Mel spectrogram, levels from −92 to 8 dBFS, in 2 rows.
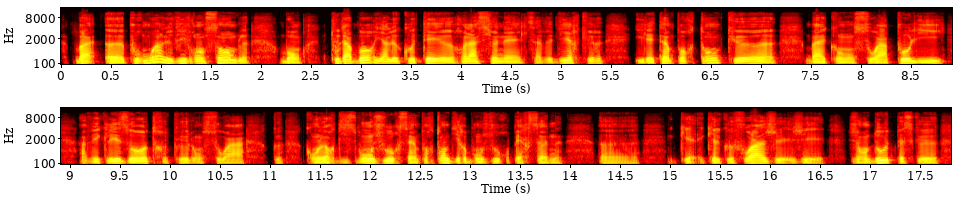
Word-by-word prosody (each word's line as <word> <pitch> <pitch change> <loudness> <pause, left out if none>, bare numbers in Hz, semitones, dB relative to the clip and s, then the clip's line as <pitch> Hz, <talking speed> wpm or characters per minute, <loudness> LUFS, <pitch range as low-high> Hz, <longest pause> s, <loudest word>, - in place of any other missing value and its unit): Ben, - - +4
heu, 95 -3 +4
pour 125 -1 -2
moi, 170 +7 +4
le 115 - +4
vivre 120 0 0
ensemble, 120 - +2 0.3
bon, - - +1 0.3
tout 130 - 0
d'abord, 140 +6 +4
il - - 0
y 105 - +2
le 105 - +3
côté, 120 +3 +4
heu, 95 -3 +3
relationnel. 100 -1 +1
Ça 80 - -7
veut 85 +2 -4
dire 145 +9 +1
qu'il 115 +2 -4 0.4
est 100 - +1
important 125 +3 0
que, 145 -7 -4 0.3
heu, - - -10 0.3
ben, 90 -1 +2
qu'on 90 0 -2
soit 90 -1 +1
poli 105 +1 +2 0.2
avec 85 +4 -4
les 110 +1 +3
autres, 105 +4 +2
que - - -6
l'on 80 0 -3
soit, 80 +1 -3 0.3
que - - -8 0.2
qu'on 85 - -1
leur 85 -3 +2
dise 80 0 -9
bonjour, 115 +4 +3
c'est - - -2
important 80 -3 -1
de - - +1
dire: - - -2
«Bonjour» 95 0 -4
aux - - -8
personnes, 80 -4 -4 0.4
heu, 70 -3 -5 0.5
quel - - -4
quelquefois, 125 +2 +2
j'ai 105 - -3
j'ai 70 -2 -4 0.2
j'en 85 +4 -1
doute 150 +10 +4
parce - - -3
que, 80 -2 -1
100 Hz, 185 wpm, -17 LUFS, 85-120 Hz, 0.5 s, Ben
